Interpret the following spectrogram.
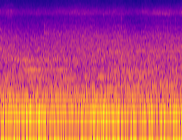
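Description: Ice hockey rink ambience during play: a steady low hum under a faint wash of arena noise, with distant voices.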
